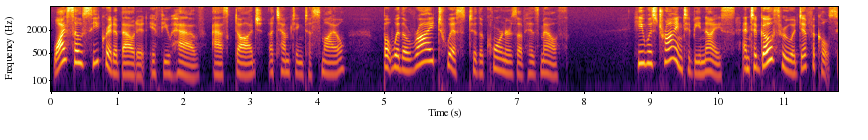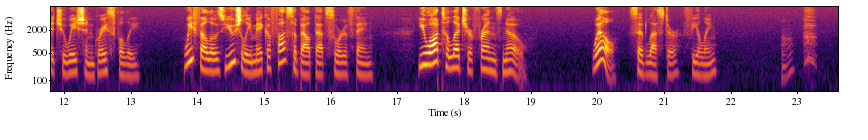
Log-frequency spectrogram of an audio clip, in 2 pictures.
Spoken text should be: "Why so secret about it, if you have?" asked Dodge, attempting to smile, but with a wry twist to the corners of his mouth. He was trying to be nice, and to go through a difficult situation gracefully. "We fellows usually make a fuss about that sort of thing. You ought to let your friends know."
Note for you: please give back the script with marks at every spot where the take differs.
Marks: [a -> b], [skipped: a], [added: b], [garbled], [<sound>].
"Why so secret about it, if you have?" asked Dodge, attempting to smile, but with a wry twist to the corners of his mouth. He was trying to be nice, and to go through a difficult situation gracefully. "We fellows usually make a fuss about that sort of thing. You ought to let your friends know." [added: Well said Lester feeling] [breath]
